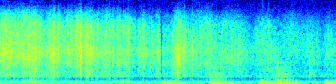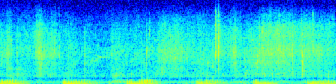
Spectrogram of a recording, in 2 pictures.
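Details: Young male lion, two and a half to three years old, expelled from its pride and searching alone in the wild, giving a series of deep grunting pulses roughly every half second over loud, steady high hiss.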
